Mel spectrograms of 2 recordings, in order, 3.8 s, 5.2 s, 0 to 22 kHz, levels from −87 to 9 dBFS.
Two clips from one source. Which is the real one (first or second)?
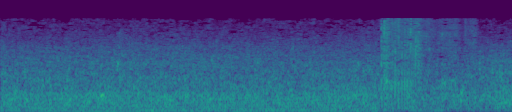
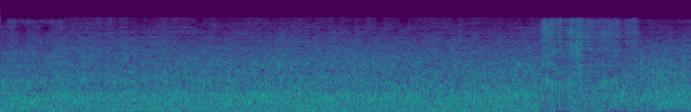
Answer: first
